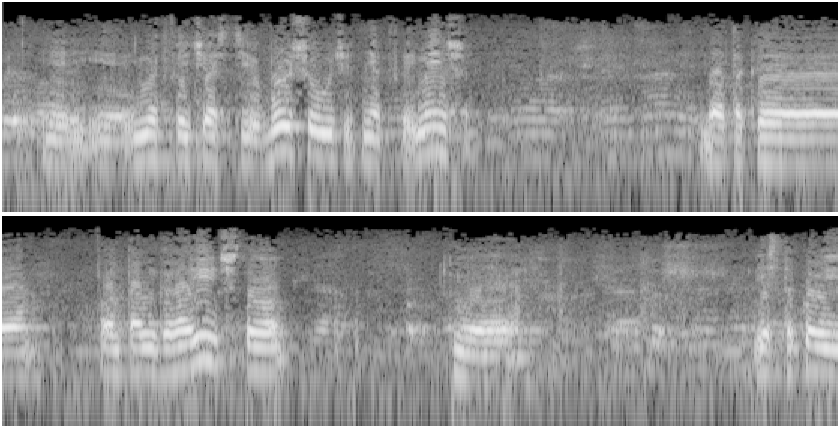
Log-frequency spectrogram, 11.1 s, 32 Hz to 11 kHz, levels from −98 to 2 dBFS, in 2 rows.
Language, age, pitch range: Russian, 40-59, 130-170 Hz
